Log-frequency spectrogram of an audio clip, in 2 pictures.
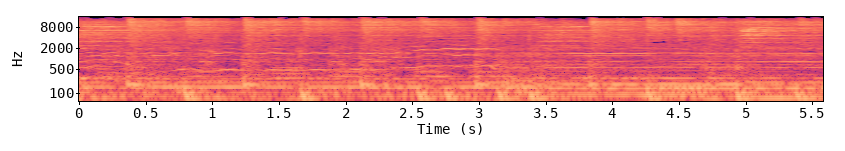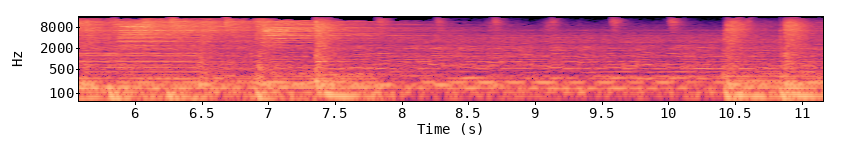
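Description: Live rock band playing: electric guitar and bass guitar over a drum kit. About eight seconds in the music thins out and gets a little quieter, with sharp cymbal-like hits near the end.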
